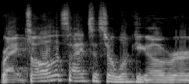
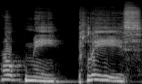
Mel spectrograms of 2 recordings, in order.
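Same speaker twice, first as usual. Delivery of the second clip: put-on lilting light childlike voice, higher; 7 semitones higher than usual. Voicing a voice the players hear in their heads: lilting childlike voice. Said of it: "a lilting, childlike voice say".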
